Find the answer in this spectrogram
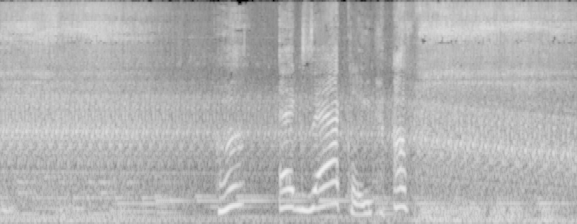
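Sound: rocket engine roaring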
